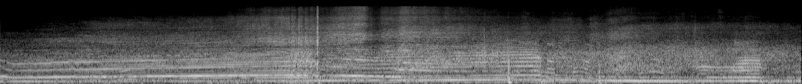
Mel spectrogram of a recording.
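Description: Engine of an open-wheeled Seven-style sports car accelerating on the track with its pitch climbing, then dropping as it passes by about three to four seconds in.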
